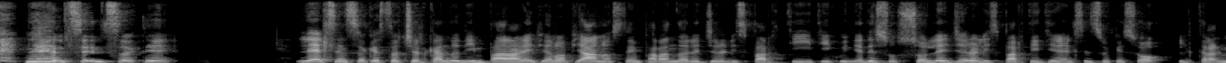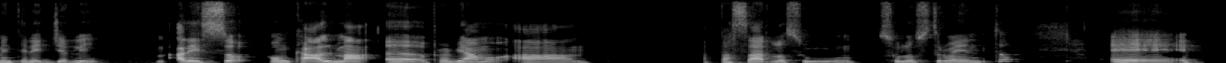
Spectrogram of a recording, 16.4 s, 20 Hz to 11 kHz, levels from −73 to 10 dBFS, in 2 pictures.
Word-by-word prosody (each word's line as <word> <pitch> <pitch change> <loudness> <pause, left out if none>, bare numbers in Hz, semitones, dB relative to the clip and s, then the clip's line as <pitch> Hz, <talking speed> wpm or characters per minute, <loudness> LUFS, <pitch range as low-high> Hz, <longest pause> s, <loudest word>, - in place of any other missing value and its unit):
nel 285 -2 +7
senso 275 0 +2
che 245 -3 -2 0.8
nel 230 -1 +7
senso 280 +3 +1
che 260 0 +1
sto 250 -2 -2
cercando 235 -1 0
di 220 - -1
imparare 210 -2 +5
piano, 225 +6 0
piano, 220 -6 +4
sto 190 +1 -8
imparando 200 0 0
a - - 0
leggere 190 0 -4
gli 195 - -7
spartiti, 205 -1 -4
quindi 195 -2 -6
adesso 210 -1 -2
so 210 +3 -2
leggere 245 +4 +1
li 235 -1 -4
spartiti 225 +2 -2
nel 185 -2 -4
senso 205 0 -6
che 190 - -8
so 190 -1 -4
letteralmente 200 +1 -4
leggerli. 185 +4 -4
Mhmm, 265 - -17
adesso 215 +2 +2
con 215 +1 -1
calma, 195 -4 +4
ehm, 180 -3 +1
proviamo, 195 -1 -1
uhm, - - -10
a 175 0 -2 0.9
passarlo 200 -3 0
su 175 -2 -8
sullo 180 -1 -6
strumento 245 - -6 0.6
ehm, 185 -3 0
e 210 +2 -8
210 Hz, 160 wpm, -23 LUFS, 190-235 Hz, 0.9 s, nel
